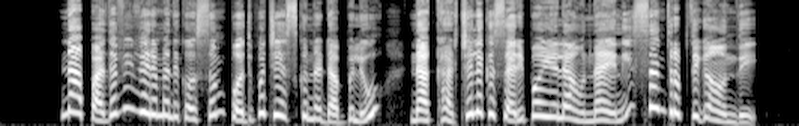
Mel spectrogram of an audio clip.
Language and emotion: Telugu, happy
